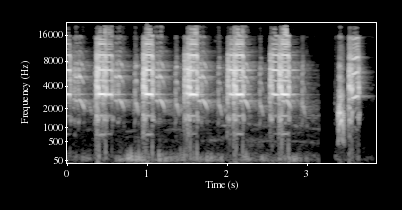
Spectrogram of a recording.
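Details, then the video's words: Wild grey francolin calling in natural surroundings, a call used for hunting: harsh, high, ringing notes repeated roughly twice a second in a steady series, then a short pause and two closing notes. "گری فرانکولن کی زبردست شکار والی آواز"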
